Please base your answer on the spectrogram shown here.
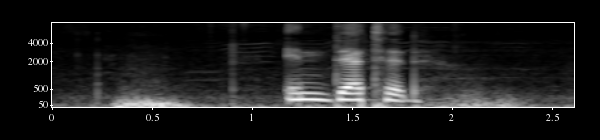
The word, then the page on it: indebted: American English; [ɪnˈdɛ.tɪd]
